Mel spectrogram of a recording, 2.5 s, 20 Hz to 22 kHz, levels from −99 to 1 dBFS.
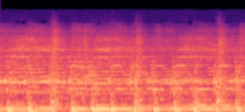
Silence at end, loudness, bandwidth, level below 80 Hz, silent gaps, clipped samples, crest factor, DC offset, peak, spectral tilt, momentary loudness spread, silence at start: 0 s; -10 LUFS; 11 kHz; -20 dBFS; none; under 0.1%; 10 dB; under 0.1%; 0 dBFS; -4.5 dB/octave; 2 LU; 0 s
